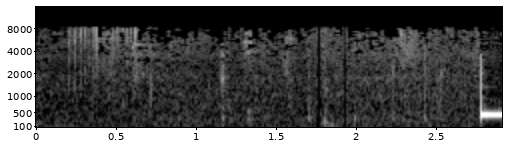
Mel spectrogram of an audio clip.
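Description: A steady telephone line tone of an incoming call cuts in suddenly and loudly at the very end, after a stretch of faint rustling and light taps.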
